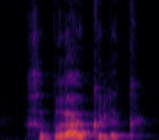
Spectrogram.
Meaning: 1. usual 2. customary
- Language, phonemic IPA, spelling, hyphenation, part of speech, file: Dutch, /ɣəˈbrœy̯.kə.lək/, gebruikelijk, ge‧brui‧ke‧lijk, adjective, Nl-gebruikelijk.ogg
